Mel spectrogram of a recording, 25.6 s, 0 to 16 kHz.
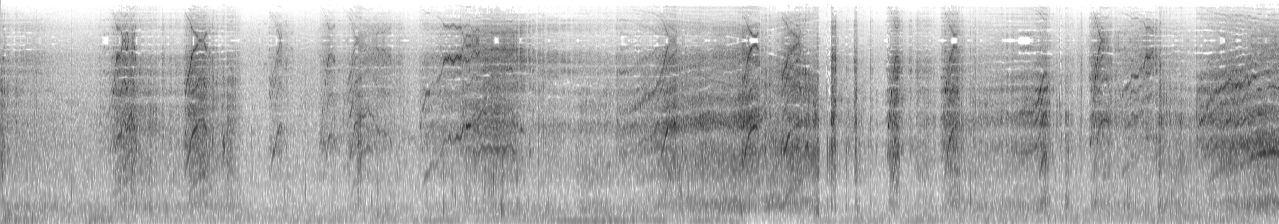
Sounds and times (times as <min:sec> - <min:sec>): Race car, auto racing: 0:00.0 - 0:25.5.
